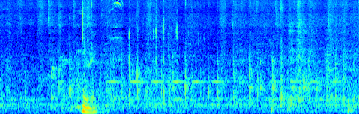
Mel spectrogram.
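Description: A young woman talks playfully close by.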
